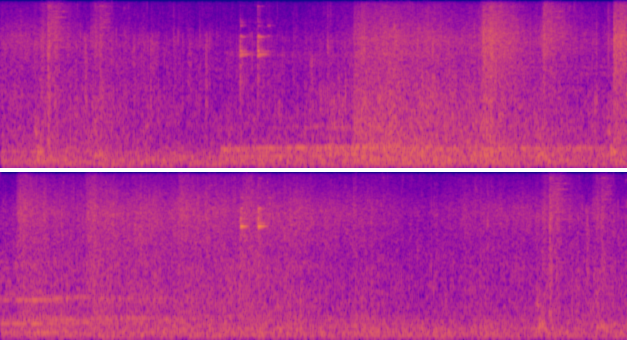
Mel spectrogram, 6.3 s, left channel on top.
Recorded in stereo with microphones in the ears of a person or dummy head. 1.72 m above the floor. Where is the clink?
35° left (ahead or behind), 3 m.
